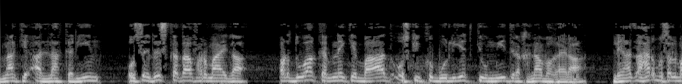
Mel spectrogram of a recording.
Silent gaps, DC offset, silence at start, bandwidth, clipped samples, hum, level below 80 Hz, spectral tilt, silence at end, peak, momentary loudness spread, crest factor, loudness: none; under 0.1%; 0 s; 7.4 kHz; under 0.1%; none; -42 dBFS; -6.5 dB/octave; 0 s; -4 dBFS; 5 LU; 12 dB; -18 LUFS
